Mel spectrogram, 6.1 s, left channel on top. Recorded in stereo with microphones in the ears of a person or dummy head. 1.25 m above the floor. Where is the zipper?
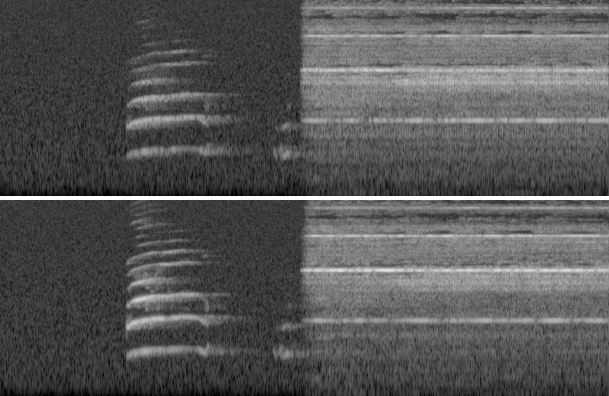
I don't hear a zipper.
